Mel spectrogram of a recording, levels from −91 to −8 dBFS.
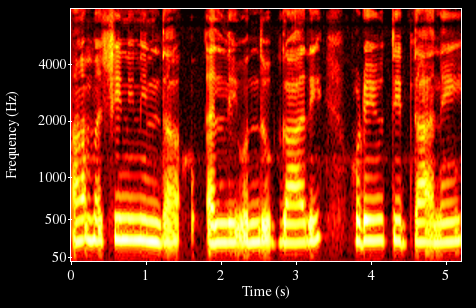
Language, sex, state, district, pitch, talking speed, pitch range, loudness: Kannada, female, Karnataka, Bidar, 240 Hz, 70 wpm, 230-255 Hz, -15 LUFS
